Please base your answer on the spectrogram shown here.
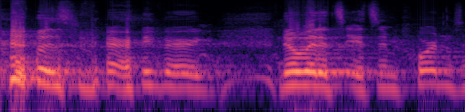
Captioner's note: laughter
